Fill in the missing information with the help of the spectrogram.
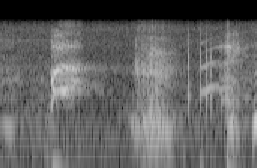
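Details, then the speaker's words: A person with ordinary hiccups: short, abrupt voiced catches breaking into their speech sounds. "hello so this is the hiccups"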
